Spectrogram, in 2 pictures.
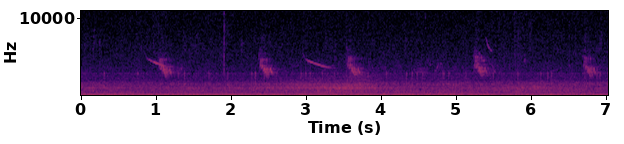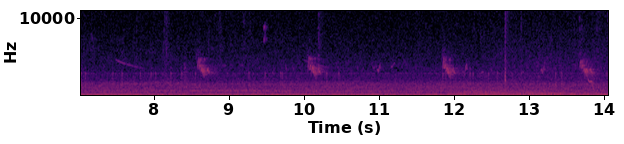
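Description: A bird repeating a short, high, falling call about every second and a half, over a steady low hum.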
